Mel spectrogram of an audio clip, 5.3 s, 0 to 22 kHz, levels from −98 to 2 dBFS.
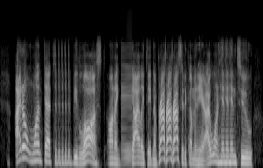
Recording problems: garbled, watery; badly; nothing above 7.5 kHz
audio stuttering; at 1 s, at 3 s and at 4.5 s
audio freezing; at 2.5 s

